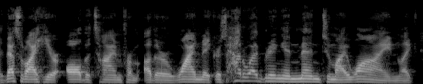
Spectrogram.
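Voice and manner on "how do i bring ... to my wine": weird, odd, hammed-up, put-on Italian accent. Quoting what other winemakers keep asking, weird Italian accent. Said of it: "I just did a weird Italian accent".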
